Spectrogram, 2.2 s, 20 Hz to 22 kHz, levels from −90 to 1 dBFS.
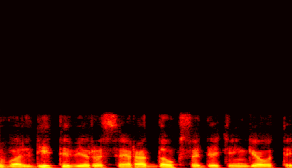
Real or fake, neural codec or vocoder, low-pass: real; none; 7.2 kHz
